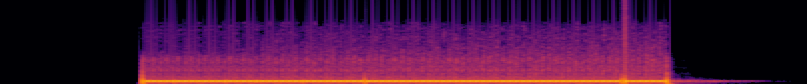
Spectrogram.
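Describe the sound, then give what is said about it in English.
Telephone dial tone on an outgoing call: one loud, steady, unbroken tone lasting about two seconds, marked by a few soft clicks, then cutting off with a brief fading tail. “This is THN cover to cover calling you because we missed your damn call.”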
